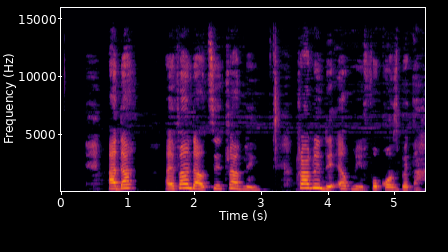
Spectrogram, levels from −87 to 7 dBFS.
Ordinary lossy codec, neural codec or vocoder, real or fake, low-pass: none; none; real; 14.4 kHz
